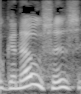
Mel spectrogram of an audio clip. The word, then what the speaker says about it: gnosis: In English, we don't pronounce the first consonant when we have those two consonants together, but in Greek you do, because Greek has no silent consonants. So gnosis is simply knowledge.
